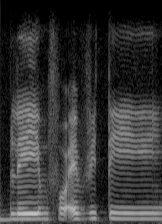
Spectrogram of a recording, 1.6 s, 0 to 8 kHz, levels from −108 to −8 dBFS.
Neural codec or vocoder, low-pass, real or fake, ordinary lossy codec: none; 7.2 kHz; real; Opus, 24 kbps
